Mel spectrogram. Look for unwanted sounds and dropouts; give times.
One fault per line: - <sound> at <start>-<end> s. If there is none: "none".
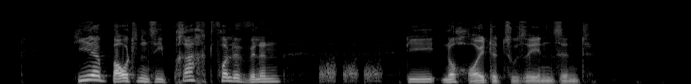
- laugh at 3.2-3.8 s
